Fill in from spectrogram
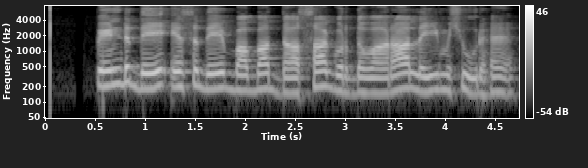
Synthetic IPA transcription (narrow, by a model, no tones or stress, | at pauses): pɪ̃ɳɖd̪eːʔɪsd̪eːbaːbaːd̪aːsaːɡʊɾd̪əʋaːɾãːləiːməʃɦuːɾɦɛː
